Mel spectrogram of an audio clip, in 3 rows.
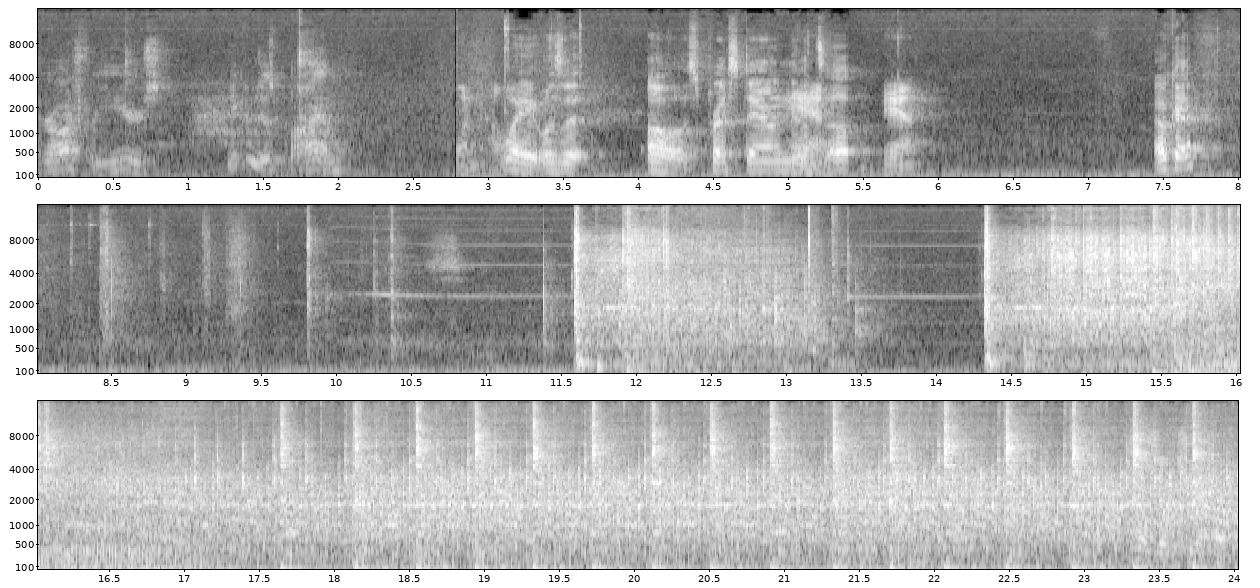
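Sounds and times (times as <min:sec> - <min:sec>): engine starting and running: 0:09.8 - 0:24.0
regular ticking: 0:16.9 - 0:24.0.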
